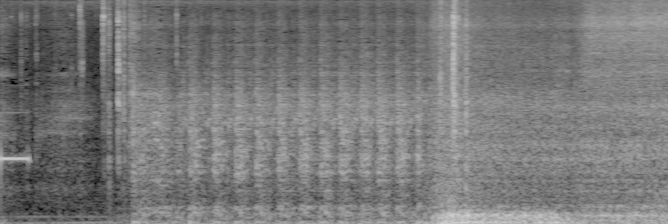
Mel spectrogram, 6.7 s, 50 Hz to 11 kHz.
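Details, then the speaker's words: 2004.5 Ram 3500 diesel: slow, labored cranking for about three seconds, then a loud, uneven, lumpy rough idle, with slight blue smoke at cranking and the exhaust brake on. Cause suspected, not confirmed. "it's got a really weird rough idle when i crank it and it's slow to start"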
